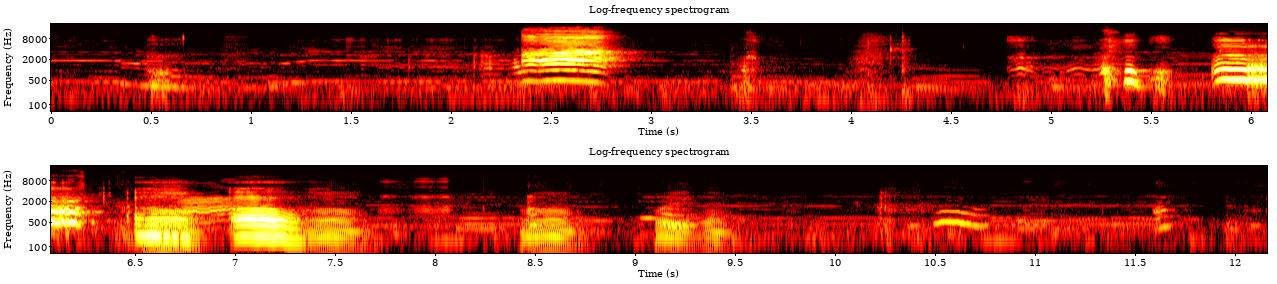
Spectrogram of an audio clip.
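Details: Three-week-old infant with hiccups: short bursts of high-pitched crying and whimpering between quiet gaps, faint room noise; ordinary infant cry.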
